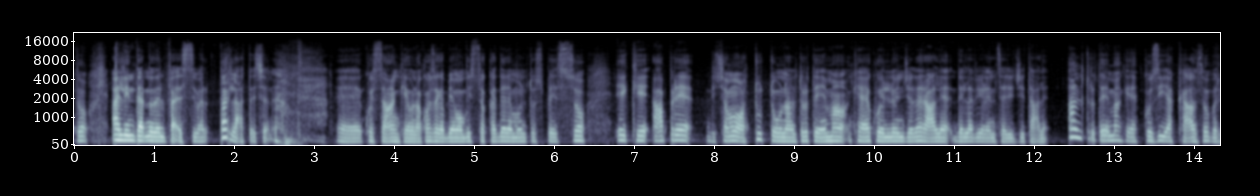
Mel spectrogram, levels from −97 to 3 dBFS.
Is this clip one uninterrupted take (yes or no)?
no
